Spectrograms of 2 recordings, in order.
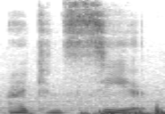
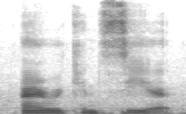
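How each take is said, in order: Both takes have the same delivery.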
